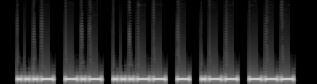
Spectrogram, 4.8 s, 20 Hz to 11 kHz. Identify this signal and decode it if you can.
Morse code, heard as a keyed tone, about 20 wpm, 700 Hz. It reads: VK3TWO
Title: DXCC-100 Call Signs - 6 Characters - 20wpm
